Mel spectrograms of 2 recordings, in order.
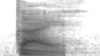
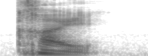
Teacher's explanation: c'est presque le même mot que poulet, seul le K change et devient aspiré.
